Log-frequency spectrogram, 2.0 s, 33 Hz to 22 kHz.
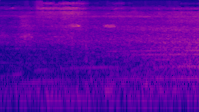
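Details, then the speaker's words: Range Rover P38 with custom-installed electric thermofan, switched to manual high speed after a drive: constant whirring rush with low steady drone and light rattle; fan running flat out, sounding normal. "Fan's on high speed."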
